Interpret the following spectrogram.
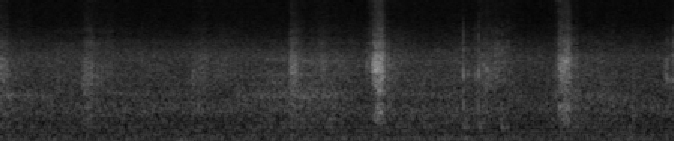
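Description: Handling noise from a phone microphone rubbing against clothing: a few short scratchy rustles over a faint steady background, the loudest about two and a half seconds in and another near the end.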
